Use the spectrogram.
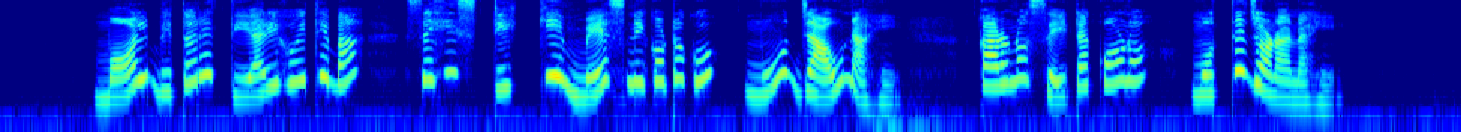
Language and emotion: Odia, disgusted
